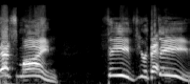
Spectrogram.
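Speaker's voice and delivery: very high, shrill, loud, frantic freak-out. Voicing a man whose necklace the players just took; freaking out. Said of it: "now he's freaking out because you took his necklace".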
